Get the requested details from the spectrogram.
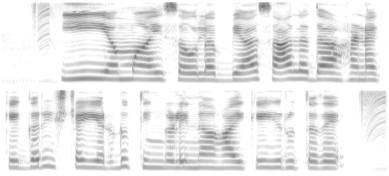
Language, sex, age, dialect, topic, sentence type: Kannada, female, 25-30, Mysore Kannada, banking, question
